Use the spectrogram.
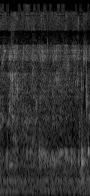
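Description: Half a cup of water poured into a mixer jar for a quick breakfast batter, a short close splashing trickle of liquid with no talk.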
